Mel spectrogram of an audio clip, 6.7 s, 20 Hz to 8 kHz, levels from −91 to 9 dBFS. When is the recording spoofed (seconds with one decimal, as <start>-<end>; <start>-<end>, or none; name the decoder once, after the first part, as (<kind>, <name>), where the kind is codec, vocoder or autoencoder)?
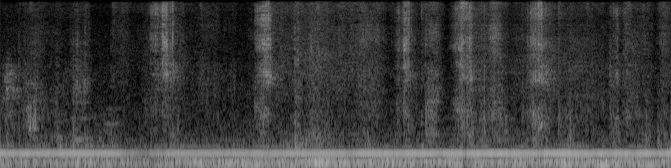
4.4-5.9 (codec, DAC)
